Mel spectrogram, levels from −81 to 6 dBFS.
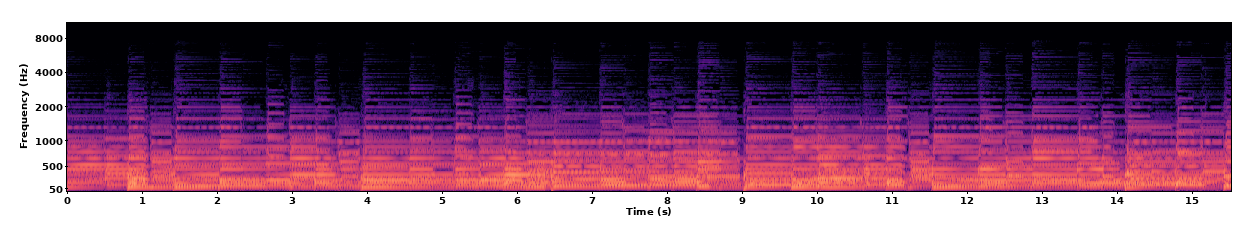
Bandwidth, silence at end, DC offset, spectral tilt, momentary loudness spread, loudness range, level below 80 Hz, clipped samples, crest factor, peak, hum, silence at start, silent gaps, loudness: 6 kHz; 0 s; under 0.1%; -11 dB/octave; 4 LU; 1 LU; -32 dBFS; under 0.1%; 14 dB; -2 dBFS; none; 0 s; none; -19 LUFS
